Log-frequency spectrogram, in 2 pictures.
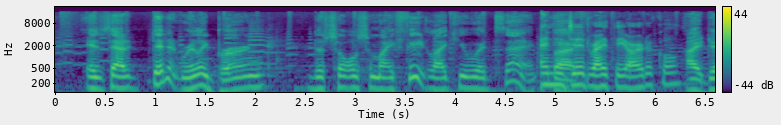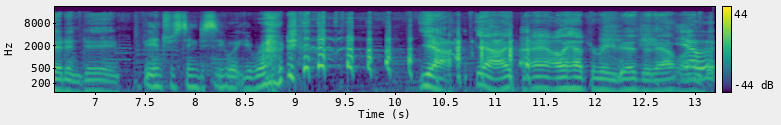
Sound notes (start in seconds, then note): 8.7 laughs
